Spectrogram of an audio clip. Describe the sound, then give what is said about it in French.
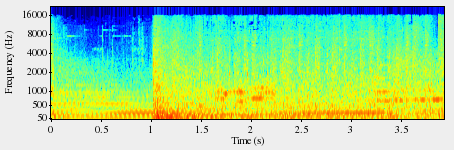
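Gunfire after an order to open fire in a combat scene: after a second of low tonal drone, a dense, loud volley of many rapid shots erupts abruptly and keeps going to the end. “Ouvre le feu”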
